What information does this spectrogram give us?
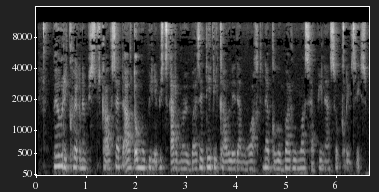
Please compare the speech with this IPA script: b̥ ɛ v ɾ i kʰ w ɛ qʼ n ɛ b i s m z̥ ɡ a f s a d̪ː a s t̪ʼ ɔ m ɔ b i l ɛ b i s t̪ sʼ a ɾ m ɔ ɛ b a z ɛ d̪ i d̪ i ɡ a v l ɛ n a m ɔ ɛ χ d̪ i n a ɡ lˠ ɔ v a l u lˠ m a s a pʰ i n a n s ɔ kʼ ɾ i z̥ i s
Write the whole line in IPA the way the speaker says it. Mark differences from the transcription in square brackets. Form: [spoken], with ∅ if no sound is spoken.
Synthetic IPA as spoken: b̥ ɛ v ɾ i kʰ w ɛ qʼ n ɛ b i s m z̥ ɡ a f s a [d̪] a [f] t̪ʼ ɔ m ɔ b i l ɛ b i s t̪ sʼ a ɾ m ɔ ɛ b a z ɛ d̪ i d̪ i ɡ a v l ɛ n a m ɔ [a] χ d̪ i n a ɡ lˠ ɔ [b] a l u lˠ m a s a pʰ i n a n s ɔ kʼ ɾ i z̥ i s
